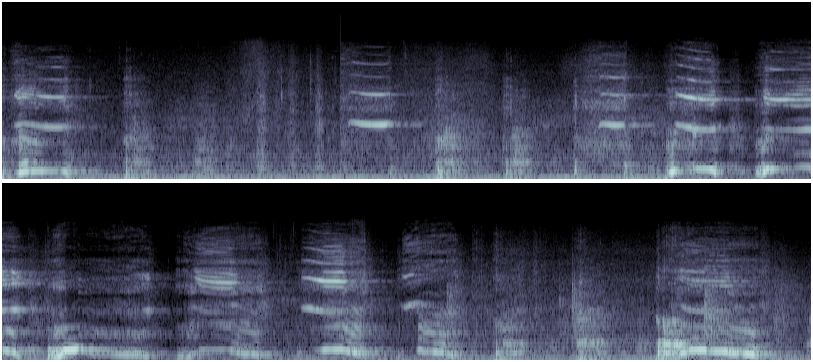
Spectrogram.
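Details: Ours the Saint Bernard 'talking' in dinosaur-like sounds: a long run of low groans, grumbles and rising-falling moans, some carrying a thin whining overtone, coming in uneven bursts every second or so with brief pauses between.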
